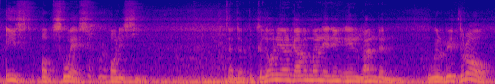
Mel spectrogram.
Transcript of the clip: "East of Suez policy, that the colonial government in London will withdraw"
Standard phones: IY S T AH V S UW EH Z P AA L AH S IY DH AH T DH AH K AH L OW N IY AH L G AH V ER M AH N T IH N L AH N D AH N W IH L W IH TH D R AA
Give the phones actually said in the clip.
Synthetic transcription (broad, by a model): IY S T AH F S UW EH S P AA L AH S IY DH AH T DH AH K AH L OW N IY AH L G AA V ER M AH N IH N L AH N D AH N W IH L W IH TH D R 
